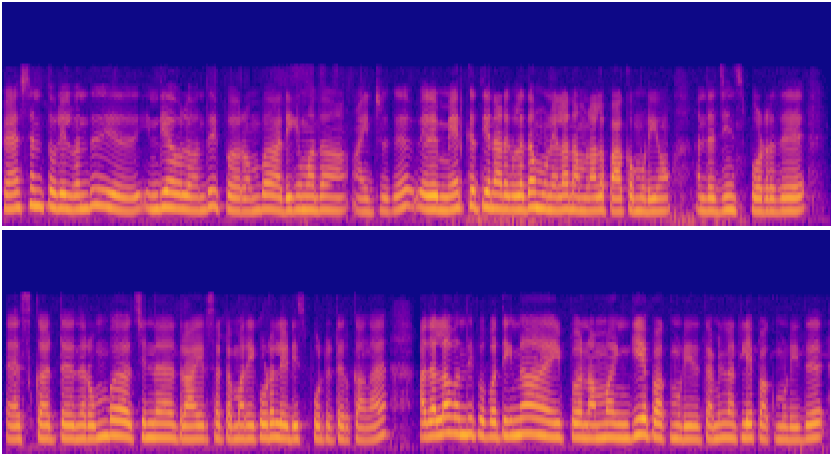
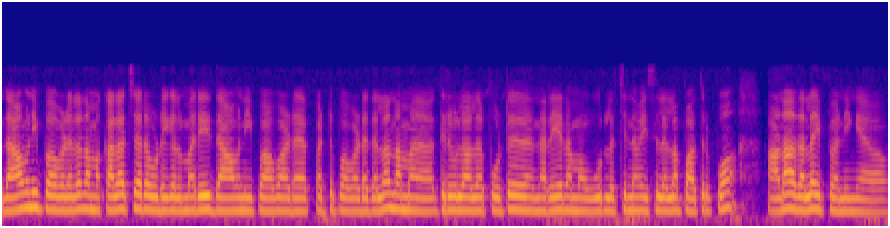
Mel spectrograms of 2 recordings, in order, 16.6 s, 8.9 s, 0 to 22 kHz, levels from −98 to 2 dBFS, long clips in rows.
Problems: constant background noise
